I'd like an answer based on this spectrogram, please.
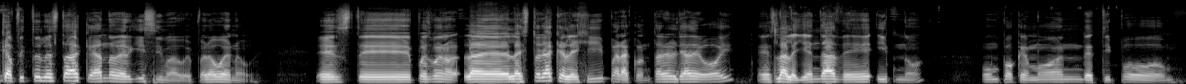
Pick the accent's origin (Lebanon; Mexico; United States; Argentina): Mexico; Mexico City; moved away; also born or lived in Querétaro; Nací en la capital del mundo, güey. en el ombligo del mundo, en el ombligo de, México, Iztapalapa.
